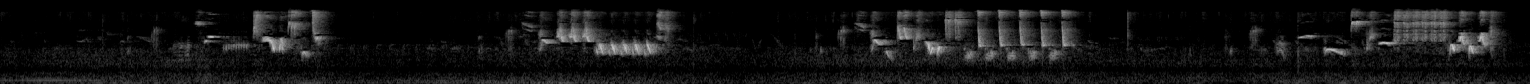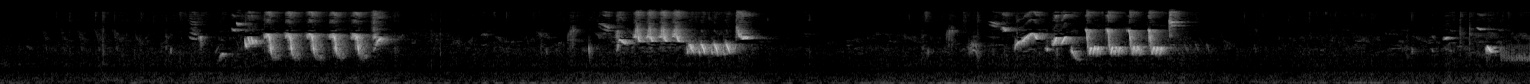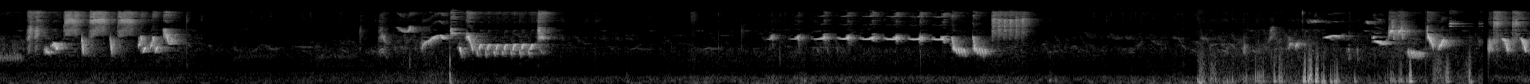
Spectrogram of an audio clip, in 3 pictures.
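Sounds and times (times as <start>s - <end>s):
songbird trilling: 1.1s - 3.4s, 4.8s - 6.8s, 33.8s - 36.2s, 36.8s - 41.0s, 41.8s - 45.9s.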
